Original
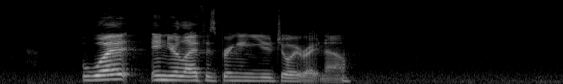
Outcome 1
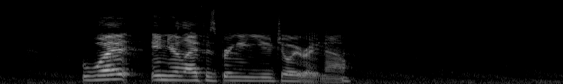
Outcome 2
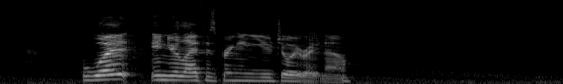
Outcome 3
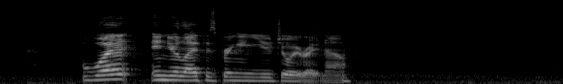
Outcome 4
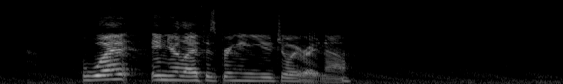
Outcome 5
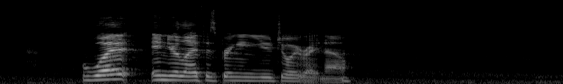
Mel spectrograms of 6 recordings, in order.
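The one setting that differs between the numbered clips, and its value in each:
cascading flanger, rate: 1.2, 0.56, 0.2, 1.8, 0.34 Hz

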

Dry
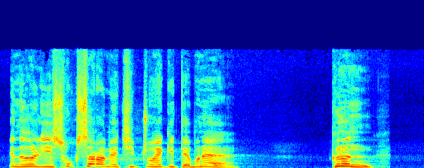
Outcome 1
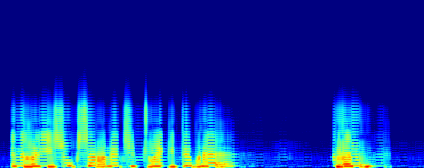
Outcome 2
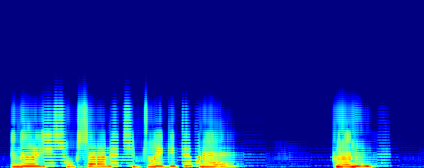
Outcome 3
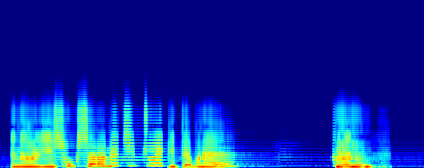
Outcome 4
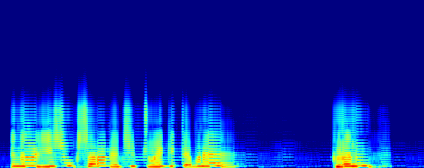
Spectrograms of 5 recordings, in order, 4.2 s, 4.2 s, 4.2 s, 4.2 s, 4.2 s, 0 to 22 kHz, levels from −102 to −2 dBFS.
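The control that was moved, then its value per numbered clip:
arpeggiated vocoder, a note every: 80, 222, 560, 123 ms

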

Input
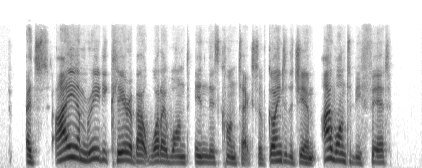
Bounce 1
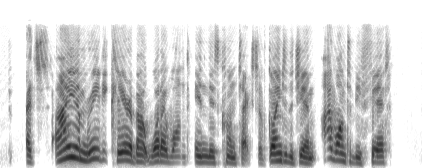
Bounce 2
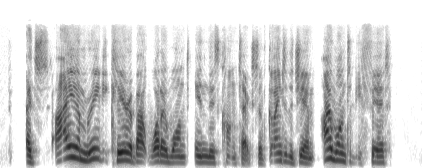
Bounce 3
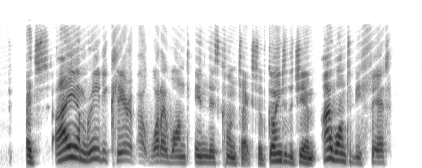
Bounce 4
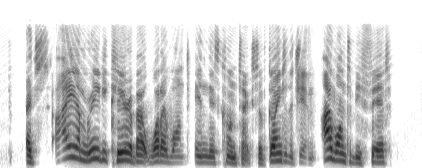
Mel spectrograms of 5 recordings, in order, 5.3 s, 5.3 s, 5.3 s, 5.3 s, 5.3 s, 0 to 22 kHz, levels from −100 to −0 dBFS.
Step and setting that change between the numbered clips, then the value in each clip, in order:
tape flanging out of phase, nulls at: 1.1, 1.9, 0.29, 0.65 Hz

